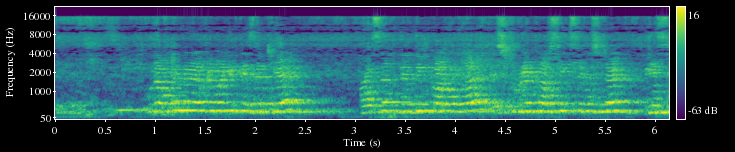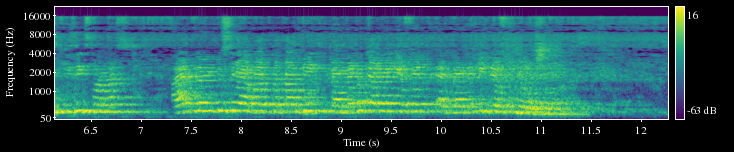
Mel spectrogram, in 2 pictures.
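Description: A young man speaks calmly into a microphone in a room with some echo.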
